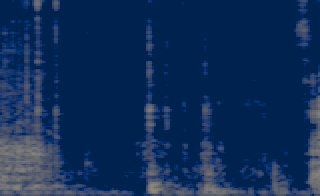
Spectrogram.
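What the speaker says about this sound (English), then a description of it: "I'm going to start stitching." A sewing machine stitches a zipper onto a Sew Together Bag with a quarter-inch seam allowance, giving short, uneven runs of needle clatter close by, punctuated by sharp mechanical ticks.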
